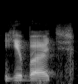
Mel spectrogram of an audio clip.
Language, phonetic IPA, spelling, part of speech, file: Russian, [(j)ɪˈbatʲ], ебать, verb / interjection / adverb, Ru-еба́ть.ogg
- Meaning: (verb) 1. to fuck 2. to get on someone's nerves, to be a pain in the arse/ass, to annoy, to blow someone's mind, to mindfuck 3. to concern, to bother, to be of interest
